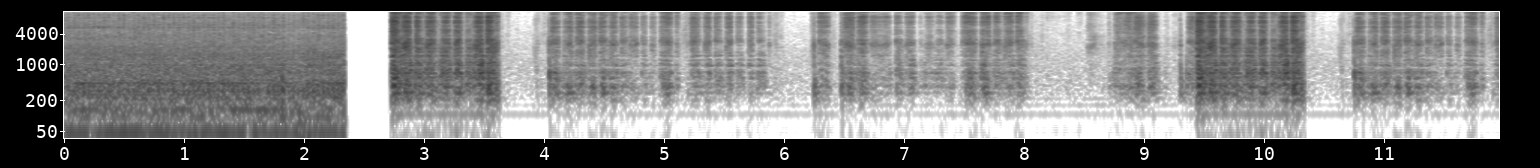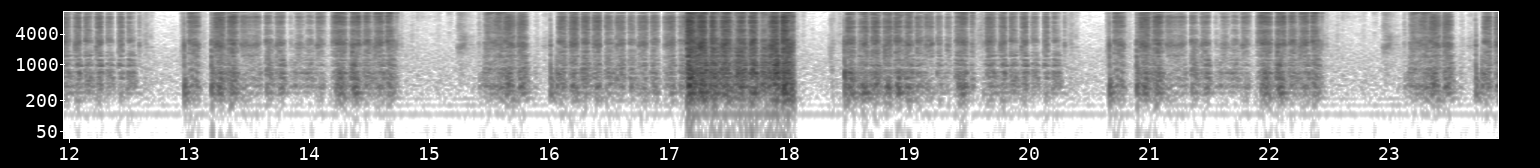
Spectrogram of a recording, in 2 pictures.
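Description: Pen scratching across paper in many separate strokes of differing length with short pauses between them, a few longer, louder strokes among them. Before it, a steady mechanical whirr cuts off about two seconds in.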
